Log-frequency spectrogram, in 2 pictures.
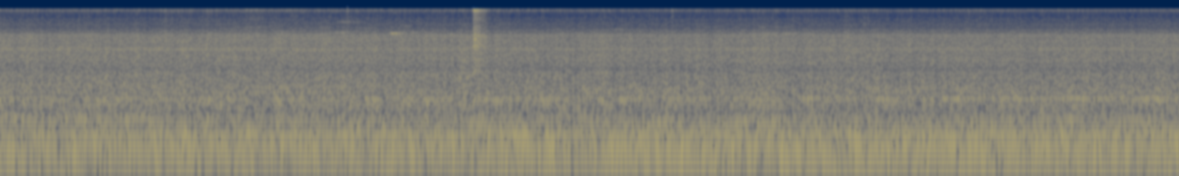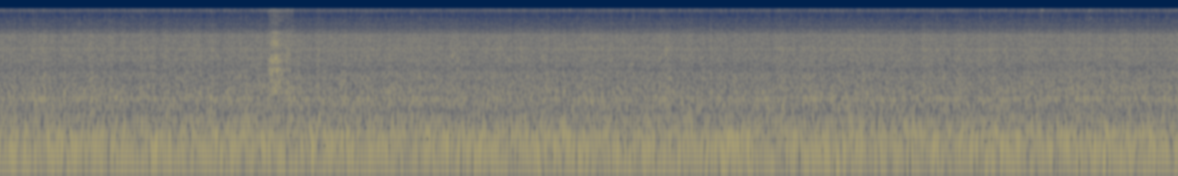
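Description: City transit bus engine running steadily, heard from inside the passenger cabin as a constant low rumble while the bus sits idling at a light. A brief click about six seconds in and another around eighteen seconds.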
